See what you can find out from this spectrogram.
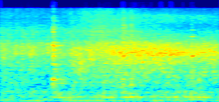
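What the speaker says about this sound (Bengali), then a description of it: "এবার কেটে রেখেছি আলুগুলো দিয়ে দিচ্ছি" Cut potatoes tumble into a hot pan for a Bengali cauliflower curry, giving a brief clatter followed by a steady, close sizzle and frying hiss with light stirring, no voices.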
